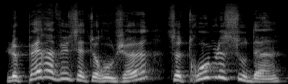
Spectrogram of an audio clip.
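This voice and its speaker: A woman narrating a classic novel for an audiobook in an expressive, theatrical manner. She reads slowly and deliberately, her melody rising and falling with lively variety. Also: mid-range voice, slightly rough.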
